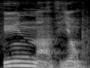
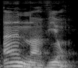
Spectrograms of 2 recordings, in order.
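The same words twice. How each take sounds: First: "un avion" with the article said as feminine "une"; wrong article sound. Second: "un avion" with nasal masculine "un" linked by an n; corrected article sound. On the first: Teacher slips while naming the second image, wrong article sound. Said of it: "Ah, plutôt un avion". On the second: Teacher correcting her slip on the image's name, corrected article sound. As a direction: say "un avion" as "un-navion". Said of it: "Ah, plutôt". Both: Shown as a demonstration.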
